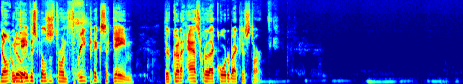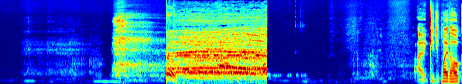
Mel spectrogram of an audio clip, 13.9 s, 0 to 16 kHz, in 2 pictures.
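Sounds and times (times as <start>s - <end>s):
speech: 0.0s - 4.2s, 8.6s - 9.9s, 13.2s - 13.8s
person gasping and wheezing after a cough: 8.6s - 9.5s.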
